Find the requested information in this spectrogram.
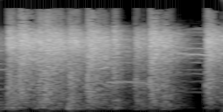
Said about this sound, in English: When I saw the long, vicious revolvers come up at me out of their coats, I didn't hesitate. I slid under the table fast and started shooting.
